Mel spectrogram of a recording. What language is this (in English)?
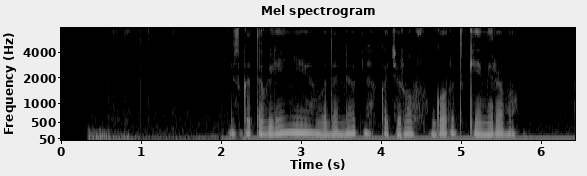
Russian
